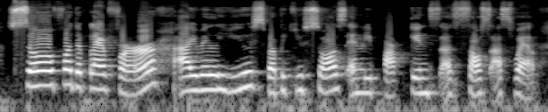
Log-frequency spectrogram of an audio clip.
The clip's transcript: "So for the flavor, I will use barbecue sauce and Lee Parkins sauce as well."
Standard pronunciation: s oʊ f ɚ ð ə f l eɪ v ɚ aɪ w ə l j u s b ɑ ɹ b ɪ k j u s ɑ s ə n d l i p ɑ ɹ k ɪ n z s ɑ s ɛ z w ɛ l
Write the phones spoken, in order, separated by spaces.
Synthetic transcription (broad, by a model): s oʊ f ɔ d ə p l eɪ f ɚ aɪ w ə l j u s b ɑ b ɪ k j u s ɑ s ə n l i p ɑ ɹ k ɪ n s s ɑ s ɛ s w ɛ l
